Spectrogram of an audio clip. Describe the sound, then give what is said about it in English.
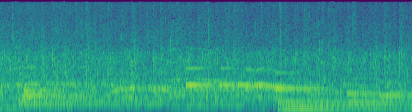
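Church audience applause for online worshippers, a steady bed of many clapping hands over sustained musical chords that shift to a new harmony partway through. “Clap for the online congregation on YouTube, Facebook.”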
